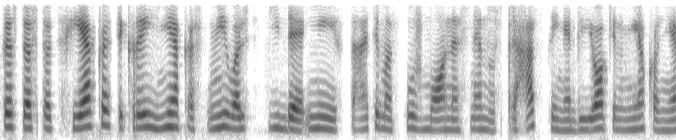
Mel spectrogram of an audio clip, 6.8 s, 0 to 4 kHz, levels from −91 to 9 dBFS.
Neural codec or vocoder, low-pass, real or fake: codec, 16 kHz, 0.8 kbps, ZipCodec; 3.6 kHz; fake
